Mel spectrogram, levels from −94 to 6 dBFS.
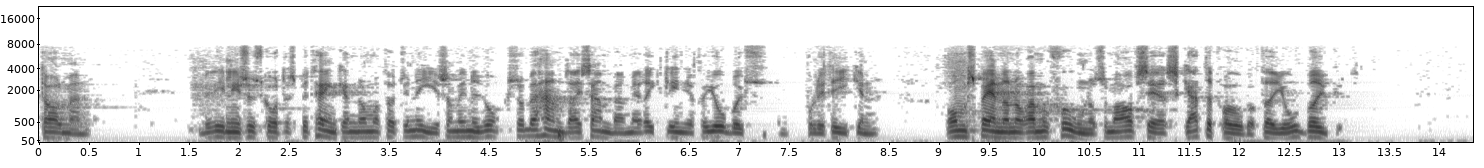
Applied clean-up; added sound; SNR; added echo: classical method spectral subtraction.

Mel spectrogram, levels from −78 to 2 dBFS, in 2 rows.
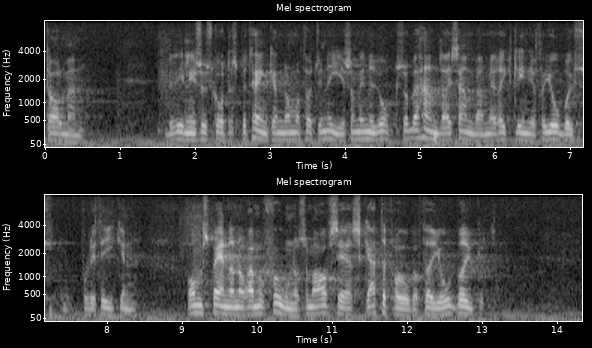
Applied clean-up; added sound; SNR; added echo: none; Purr; 20 dB; none.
